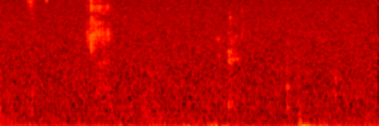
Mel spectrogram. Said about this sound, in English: I hear a bit of crunch. Uh-huh. Is that the lettuce? Okay. Or is that the last shreds of your dignity?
